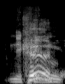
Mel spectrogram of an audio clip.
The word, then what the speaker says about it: Kuhn: Kuhn. Kuhn.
